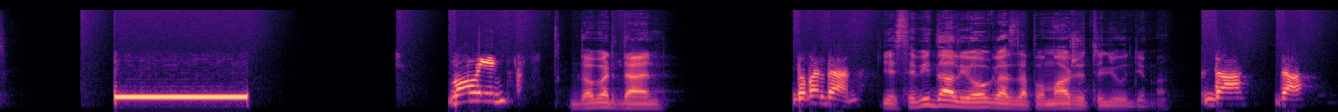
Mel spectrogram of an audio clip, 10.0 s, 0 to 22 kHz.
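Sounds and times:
telephone ringback tone: 0:00.9 - 0:01.9.

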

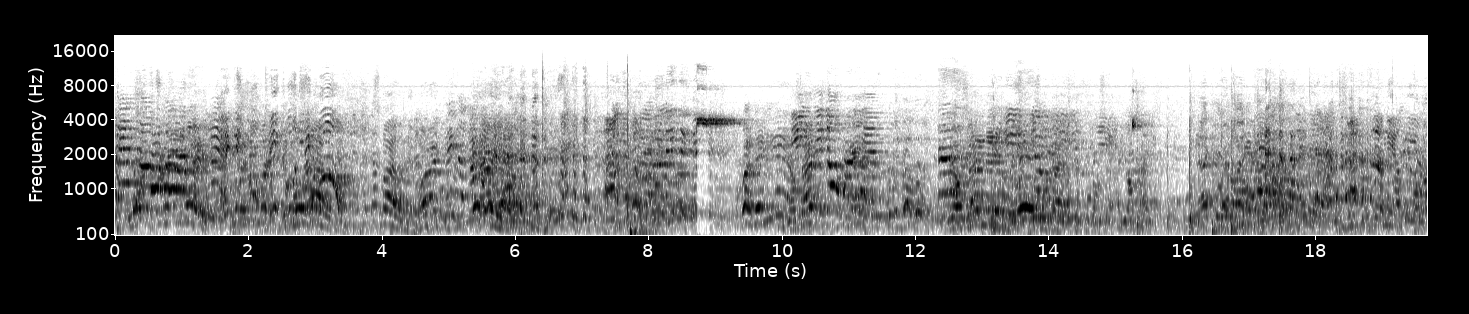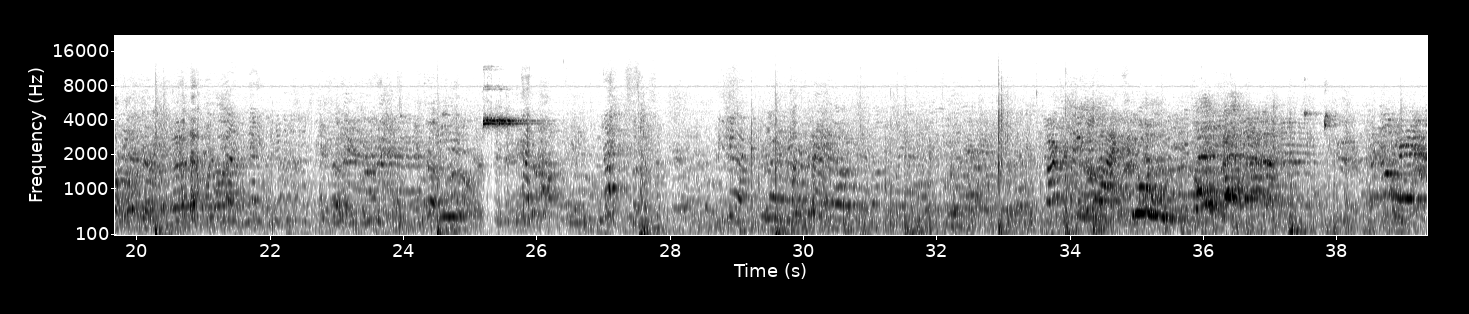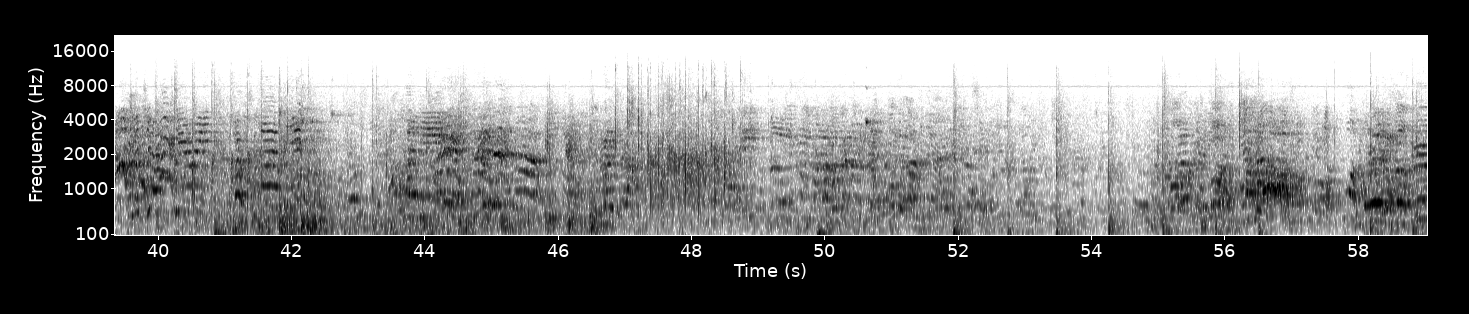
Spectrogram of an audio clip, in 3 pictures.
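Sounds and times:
chatter of voices: 0:00.0 - 0:59.0
referee's whistle blast: 0:08.7 - 0:09.4, 0:25.2 - 0:26.0.

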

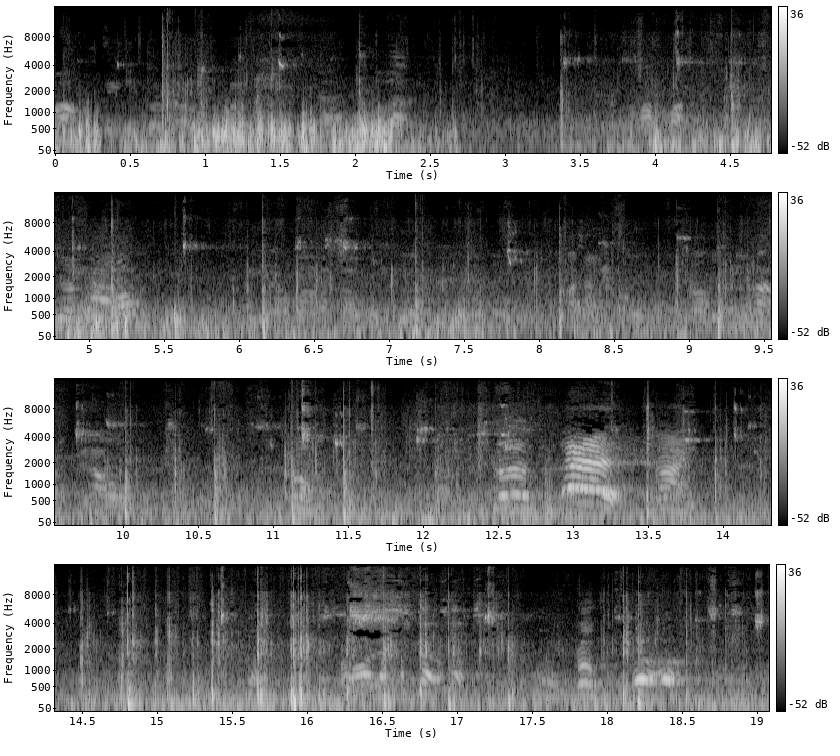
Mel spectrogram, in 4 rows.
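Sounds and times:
players' voices: 0:00.0 - 0:19.0
basketball bouncing on concrete: 0:00.6 - 0:01.0, 0:03.4 - 0:12.2, 0:13.4 - 0:19.0
loud shout: 0:12.9 - 0:13.5.

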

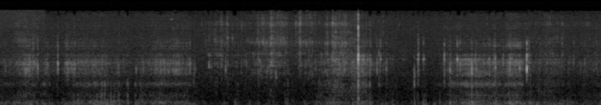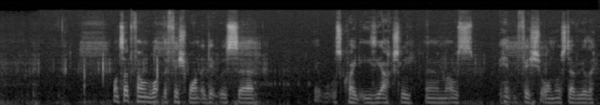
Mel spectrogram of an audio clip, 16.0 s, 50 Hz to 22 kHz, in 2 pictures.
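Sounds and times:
wind rumble on microphone: 0:00.0 - 0:12.3
water sloshing: 0:02.5 - 0:05.2.

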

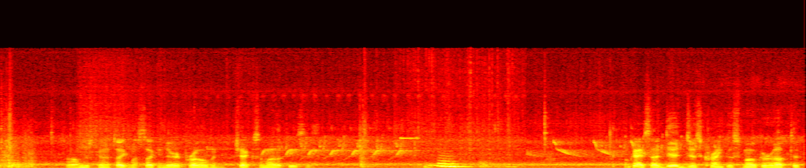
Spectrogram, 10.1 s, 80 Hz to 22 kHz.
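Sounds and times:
faint steady hum: 0:00.0 - 0:10.0
songbird chirping: 0:03.2 - 0:08.7.

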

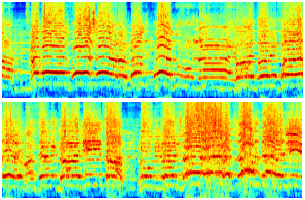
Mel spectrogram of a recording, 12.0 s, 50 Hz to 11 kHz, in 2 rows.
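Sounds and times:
lutes playing: 0:00.0 - 0:12.0
men singing folk song: 0:00.0 - 0:12.0.

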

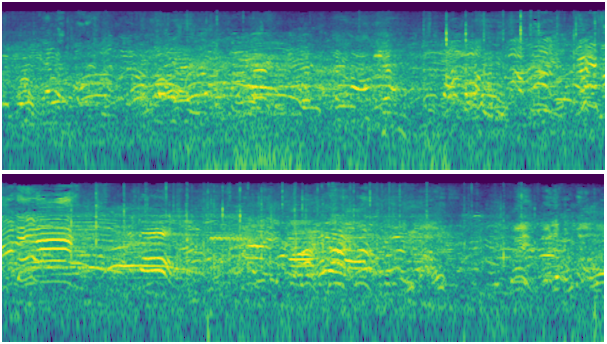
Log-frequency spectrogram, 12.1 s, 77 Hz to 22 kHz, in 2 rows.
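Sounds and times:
adults' voices: 0:00.0 - 0:12.0
children shouting and chattering: 0:00.0 - 0:12.0.

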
